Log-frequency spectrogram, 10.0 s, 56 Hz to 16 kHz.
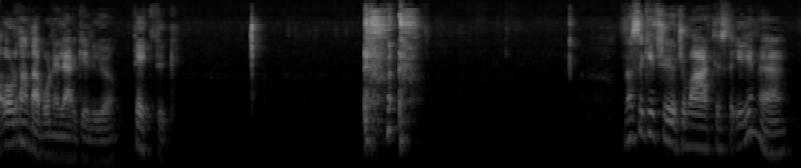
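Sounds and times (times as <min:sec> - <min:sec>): person coughing: 0:04.6 - 0:05.4.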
